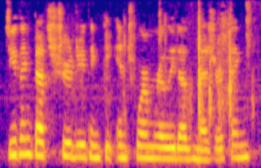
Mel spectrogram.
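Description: A woman's voice: mid-range voice, quick pace, a little hiss or hum. A woman in her thirties reading a picture book aloud as a teacher, expressively, putting questions to small children. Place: small living room, indoors.

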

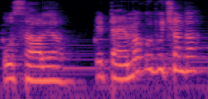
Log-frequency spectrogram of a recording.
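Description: A man's voice: high-pitched, lively intonation, brisk. A man playing a flustered, short-tempered groom. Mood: irritated. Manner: annoyed, snapping. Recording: roomy film audio with music.

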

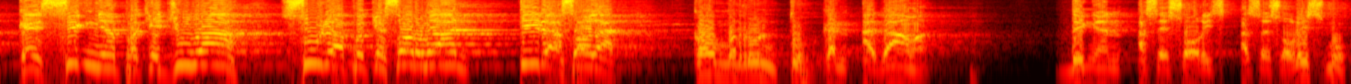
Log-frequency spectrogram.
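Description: A man preaching a humorous, lively sermon in a mosque, with bursts of shouting. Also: fairly high pitch. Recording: long reverb in mosque hall.

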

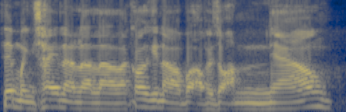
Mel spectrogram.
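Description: A man interviewing a guest in a casual way, pressing with pointed, teasing questions and loud exclamations. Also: mid-range voice, fast. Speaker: street interviewer.

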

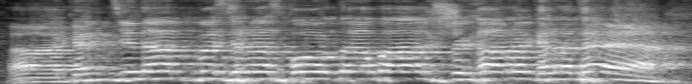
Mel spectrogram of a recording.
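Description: An older man working as a boxing ring announcer, introducing fighters formally and theatrically with drawn-out, shouted names. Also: lively intonation, faint music behind. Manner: formal, theatrical, booming delivery. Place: fight ring in a covered arena. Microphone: handheld microphone. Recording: echoing arena PA sound.

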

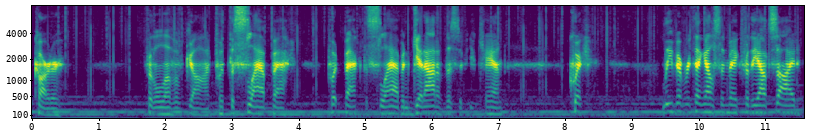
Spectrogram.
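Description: A man's voice: mid-range voice, fairly even intonation, unhurried, long pauses, bright, forceful tone, voice pushed up. A man voicing a terrified explorer trapped in a crypt, whispering shakily over a telephone line and pleading in fear. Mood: frantic. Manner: shaky, fearful whispering that rises to frantic pleading.

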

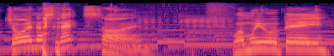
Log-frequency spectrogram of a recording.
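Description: A man's voice: high voice, huge pitch swings, takes it slowly. A young man co-hosting a gaming video, chatting casually in a mild, placating way. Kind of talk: casual let's play chat. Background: game music.

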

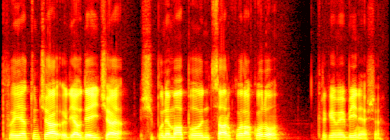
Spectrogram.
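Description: A man's voice: medium pitch, fairly even intonation, fairly bright tone, clean tone. A young man chatting his way through a game as a gaming YouTuber, exclaiming often and talking to the game and a friend. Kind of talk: let's play commentary.

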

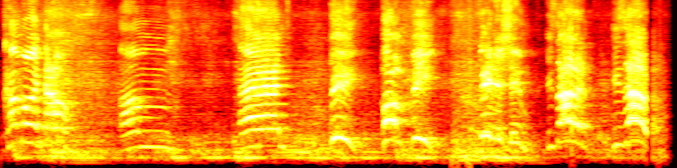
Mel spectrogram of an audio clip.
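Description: A man commentating his own gameplay as a let's-play host, hyped and shouting, repeating phrases over and over. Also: extremely high pitch, slow. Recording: echoey room with loud game music and crowd sounds.

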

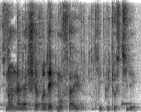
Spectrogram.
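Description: A man's voice: mid-range voice, level tone, moderate pace. A man giving playful, joking commentary while playing a mobile game, recorded on a tablet's built-in mic, with lots of hesitations. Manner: playful, jokey, frequent hesitations. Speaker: gaming YouTuber. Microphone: tablet mic through game-recording app. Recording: roomy sound over game music.

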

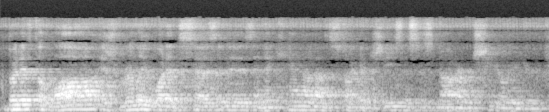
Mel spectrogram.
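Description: A man preaches earnestly, moving between hushed and impassioned stretches. His voice sits in the middle range and lands from well back of the mic. Long, echoing reverb from a large church hall fills the space under faint room noise. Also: mid-range voice, steady tone, fairly quick. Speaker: pastor. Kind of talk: sermon. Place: church sanctuary. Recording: echoey hall, distant mic, faint ambience.

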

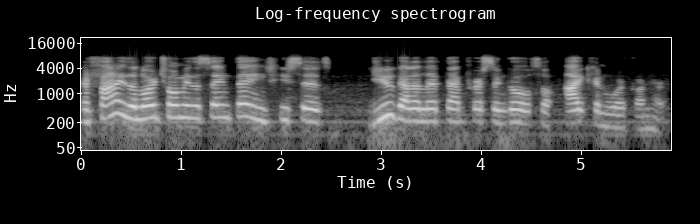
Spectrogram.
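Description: A woman's voice: mid-range voice, moderate pace, fairly bright tone, no echo. Woman, earnest storytelling testimony, fellowship group chat, dull muffled sound. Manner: earnest, storytelling, acts out quotes with laughter. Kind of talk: casual testimony in a group discussion.

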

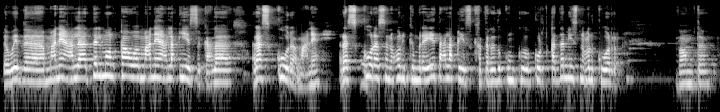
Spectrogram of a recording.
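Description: A woman's voice: mid-range voice, fast talker. A woman calling into a live stream, teasing and mocking the host. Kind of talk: heated live stream debate.

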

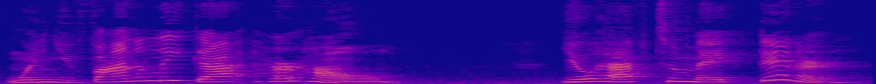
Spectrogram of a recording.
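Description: A young adult woman reads a picture book aloud to children in a small, plain indoor room, pausing to ask her young listeners questions. Her voice sits on the high side, with big swings in pitch, an unhurried pace, and a sharp tone.

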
